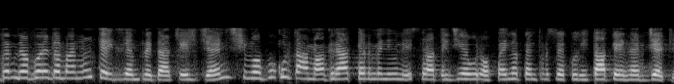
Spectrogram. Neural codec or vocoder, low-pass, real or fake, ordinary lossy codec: codec, 16 kHz in and 24 kHz out, 0.6 kbps, FireRedTTS-2 codec; 5.4 kHz; fake; AAC, 48 kbps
